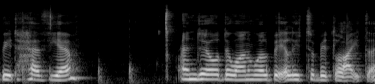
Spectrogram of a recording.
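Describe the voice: A woman speaks with a fairly high pitch. Her tone is dark and mellow.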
